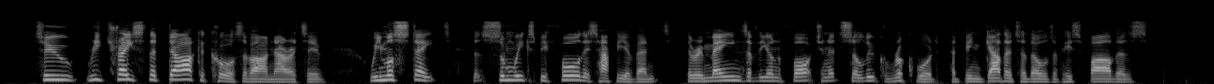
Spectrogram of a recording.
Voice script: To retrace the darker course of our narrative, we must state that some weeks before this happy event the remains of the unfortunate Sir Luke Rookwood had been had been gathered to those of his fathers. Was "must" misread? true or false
false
